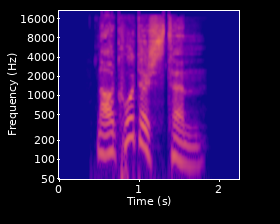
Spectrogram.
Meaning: strong dative masculine/neuter singular superlative degree of narkotisch
- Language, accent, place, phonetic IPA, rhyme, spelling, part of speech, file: German, Germany, Berlin, [naʁˈkoːtɪʃstəm], -oːtɪʃstəm, narkotischstem, adjective, De-narkotischstem.ogg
